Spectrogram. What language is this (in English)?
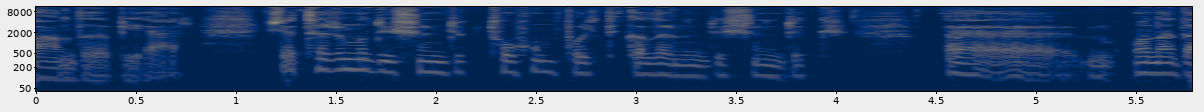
Turkish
